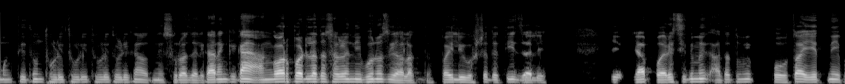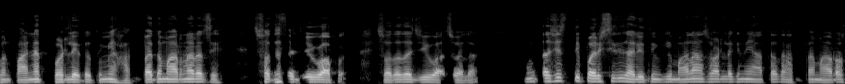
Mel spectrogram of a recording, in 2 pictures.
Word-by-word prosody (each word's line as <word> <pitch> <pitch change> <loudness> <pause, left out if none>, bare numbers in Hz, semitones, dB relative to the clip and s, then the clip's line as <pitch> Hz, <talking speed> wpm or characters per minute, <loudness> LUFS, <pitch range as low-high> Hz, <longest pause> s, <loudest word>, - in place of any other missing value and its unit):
मग 110 0 -4
तिथून 120 +1 -2
थोडी, 115 -1 -2
थोडी, 115 0 -4
थोडी, 115 -1 -3
थोडी 110 -1 -2
काय 115 0 -2
होत 105 - -3
नाही, 100 0 -4
सुरुवात 105 0 0
झाली, 100 -1 -1
कारण 110 +3 +4
की 120 - -6
काय, 130 0 +7
अंगावर 120 +4 +6
पडलं 130 -1 +7
तर 130 - +2
सगळं 125 0 +2
निघूनच 125 0 +2
घ्यावं 95 -4 +3
लागतं. 90 +1 -5
पहिली 110 0 +3
गोष्ट 105 +2 -3
तर - - 0
तीच 120 -2 -1
झाली, 100 -1 +2 0.5
की 115 - -8 0.2
ज्या 115 0 +6
परिस्थितीमध्ये 120 +4 +2
आता 105 +2 -3
तुम्ही 120 +1 -3 0.2
पोहता 110 +4 +3
येत 115 -1 +3
नाही, 120 -1 +1
पण 110 0 -6
पाण्यात 105 +3 0
पडले, 115 0 +3
तर 105 - 0
तुम्ही 120 +1 -1
हातपाय 85 +6 -1
तर - - +2
मारणारच 125 0 +2
आहे, 100 - -6 0.4
स्वतःचा 120 +2 -1
जीव 115 -1 +2
वाच 110 -1 +3 0.4
स्वतःचा 115 +2 +1
जीव 110 0 -2
वाचवायला, 100 -1 -3 0.5
मग 135 +1 -6
तशीच 155 +2 0
ती - - +2
परिस्थिती 140 +1 +1
झाली 120 -4 +1
होती, 120 0 -5
की 125 - -5
मला 120 +2 -2
असं 130 -1 -5
वाटलं, 125 0 -3
की 125 - -9
नाही, 120 -1 -4
आता 115 +2 -6
तर - - -6
हातपाय 110 +1 -9
मारावाच 105 +2 -3
115 Hz, 230 wpm, -22 LUFS, 110-125 Hz, 0.5 s, काय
